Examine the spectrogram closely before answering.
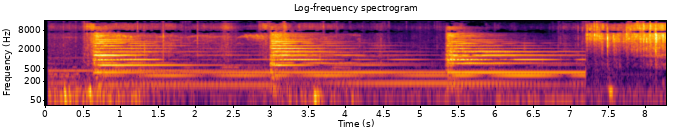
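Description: Church bells toll loudly, ringing out after each stroke.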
